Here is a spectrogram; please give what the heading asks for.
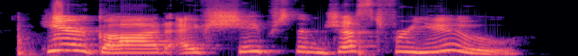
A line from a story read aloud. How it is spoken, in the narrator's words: The thief cried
